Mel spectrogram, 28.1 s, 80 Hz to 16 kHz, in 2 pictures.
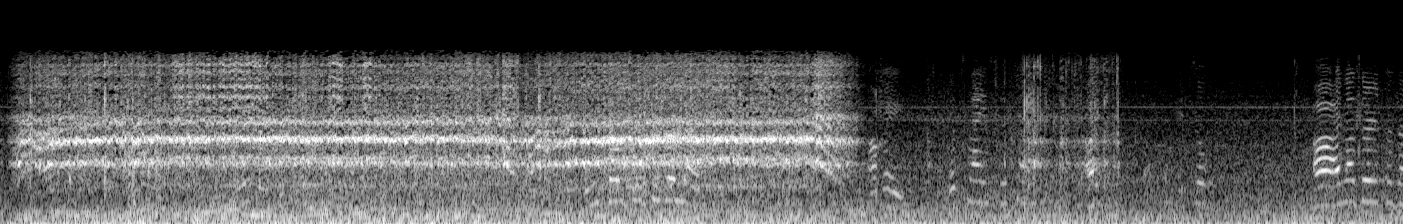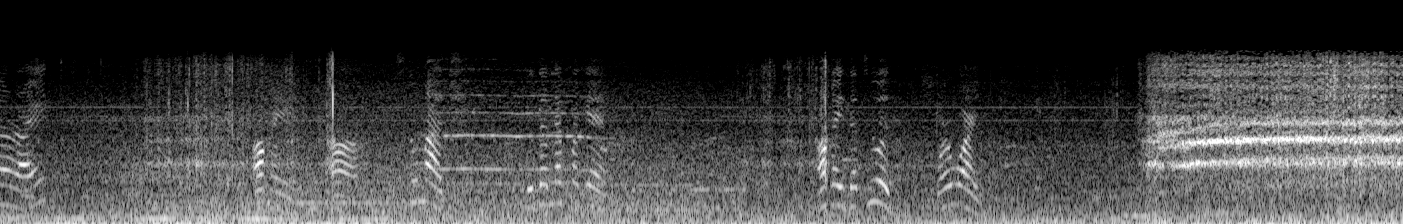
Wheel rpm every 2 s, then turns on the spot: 160, 160, 150, 110, 10, 10, 0, 10, 0, 0, 10, 0, 80, 160.
8-12 14-16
